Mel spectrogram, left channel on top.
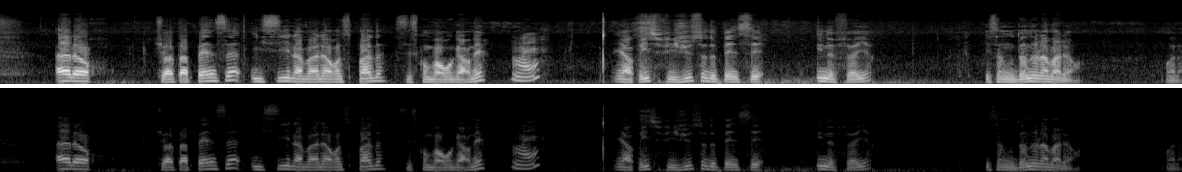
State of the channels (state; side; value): quieter; right; 22.5 dB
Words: Alors, tu as ta pince, ici la valeur spade, c'est ce qu'on va regarder. Ouais. Et après, il suffit juste de pincer une feuille et ça nous donne la valeur. Voilà.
